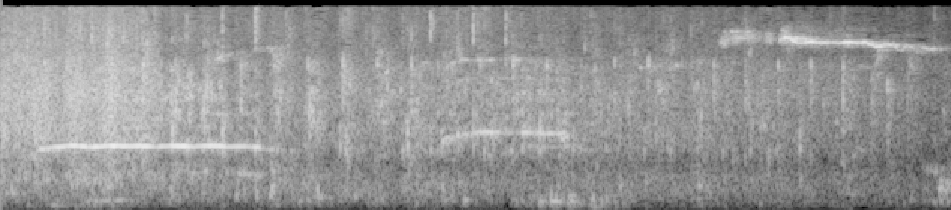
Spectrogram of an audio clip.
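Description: Steady audience applause, a dense wash of many hands clapping that swells loudest in the first seconds and continues without pause, with a few thin whistles rising above it.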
